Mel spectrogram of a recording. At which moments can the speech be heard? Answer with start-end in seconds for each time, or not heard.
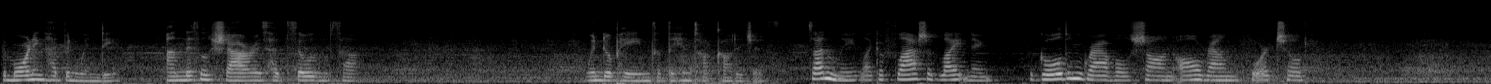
0.0-3.6, 5.8-13.1.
